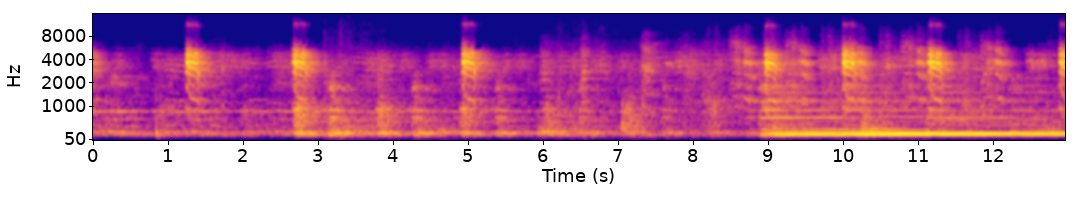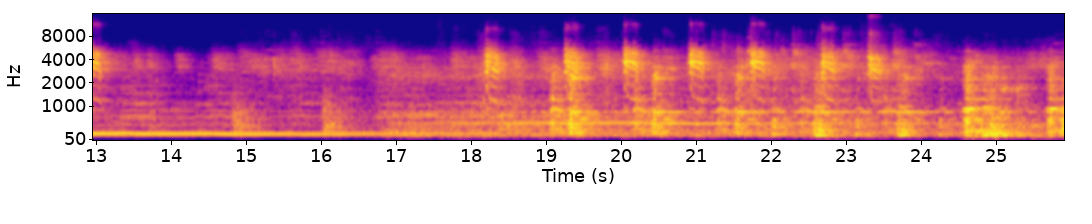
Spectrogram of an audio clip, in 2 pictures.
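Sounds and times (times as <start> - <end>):
birds: 0.0 - 25.8
guitars: 8.8 - 25.8.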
